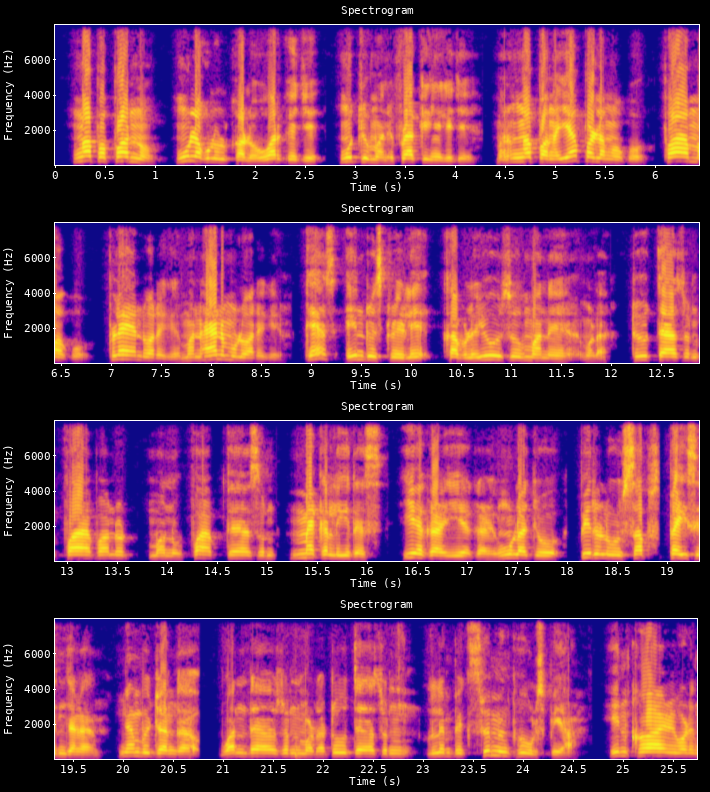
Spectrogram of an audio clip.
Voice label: Warlpiri; Fracking Draft Final Report; Water Supply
